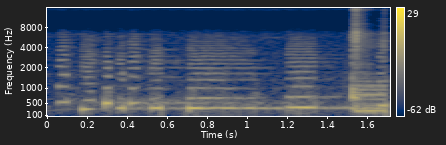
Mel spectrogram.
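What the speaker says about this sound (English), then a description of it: "And guys, this is how my saw synth sounds like." A saw synth patch built in Caustic 3 for an amapiano track plays a short buzzy melodic phrase of several distinct notes, bright and close, ending in a brighter burst.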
